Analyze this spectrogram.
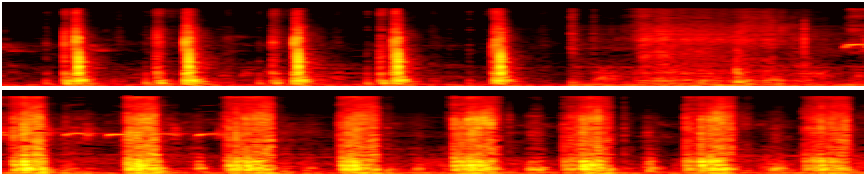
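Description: Knife chopping onion finely on a cutting board: a few spaced cuts at first, a brief soft hiss about three seconds in, then steady chopping at about three strokes a second.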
